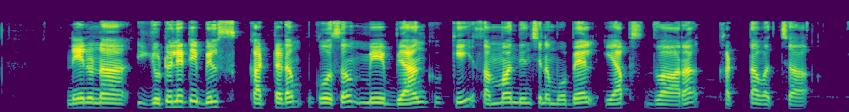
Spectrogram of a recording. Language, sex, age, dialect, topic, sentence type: Telugu, male, 18-24, Utterandhra, banking, question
